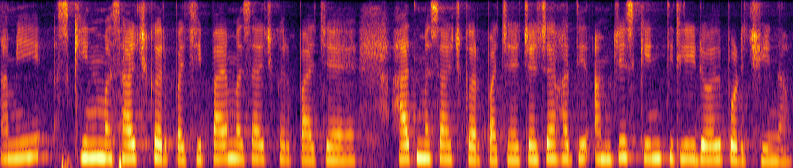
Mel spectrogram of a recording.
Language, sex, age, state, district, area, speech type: Goan Konkani, female, 18-30, Goa, Pernem, rural, spontaneous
